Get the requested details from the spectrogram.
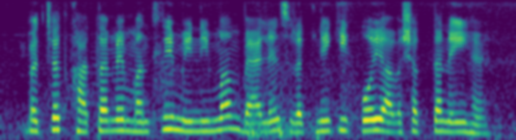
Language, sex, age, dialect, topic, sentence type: Hindi, female, 18-24, Marwari Dhudhari, banking, statement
